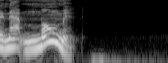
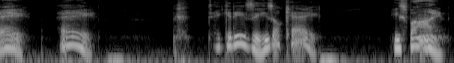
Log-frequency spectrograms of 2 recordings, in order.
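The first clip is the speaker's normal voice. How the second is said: soft, amused and reassuring, much softer; gentle half smile; 4 semitones higher, 11 dB quieter than usual. Retold or imitated. Grandfather calming his tense son about the toddler, softly amused. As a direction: ease the worried parent down with a smile. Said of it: "with a half smile".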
